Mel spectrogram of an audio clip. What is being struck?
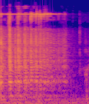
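Copper one-cent coin.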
